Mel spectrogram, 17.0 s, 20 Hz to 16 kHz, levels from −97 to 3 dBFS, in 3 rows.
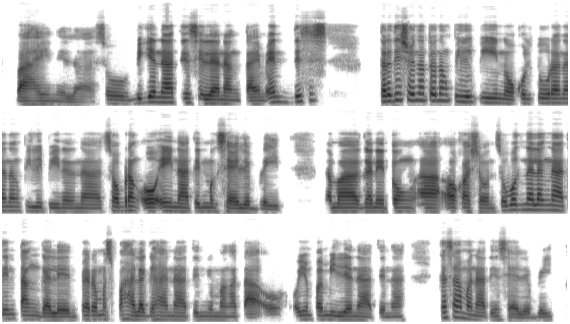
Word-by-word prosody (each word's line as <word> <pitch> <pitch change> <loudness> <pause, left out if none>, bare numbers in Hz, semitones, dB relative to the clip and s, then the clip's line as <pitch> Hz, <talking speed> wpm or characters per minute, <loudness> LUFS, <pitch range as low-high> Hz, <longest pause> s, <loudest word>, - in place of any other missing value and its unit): bahay 110 0 0
nila. 95 -4 -11
So 130 -2 -5
bigyan 165 +7 +2
natin 165 -2 +4
sila 135 -3 +5
ng 120 -1 -1
time 115 +1 -1
and 175 -1 -4
this 195 +7 -2
is 240 - +6 0.5
tradisyon 230 +4 +5
na 230 - -1
ito 225 -1 -1
ng 220 0 -4
Pilipino 160 -7 -1
kultura 150 +1 -2
na 150 0 -3
ng 145 -1 -6
Pilipino 130 -3 -5
na 120 -1 -4
sobrang 150 +2 +2
OA 140 0 +5
natin 135 0 +1
mag-celebrate 115 -4 +1 0.4
sa 130 - -4
mga 130 0 +5 0.2
ganitong 130 0 0
ah, 125 -1 +4 0.2
okasyon. 125 -3 -1
So 155 - -3
huwag 185 +2 0
na 185 0 +2
lang 175 -1 +2
natin 155 -2 +2
tanggalin 115 -4 0
pero 135 +3 -2
mas 140 0 -2
pahalagahan 125 -2 -2
natin 120 0 -5
yung 115 - -12
mga 115 -1 -5
tao 105 0 -3
o - - -22
yung 135 +1 -5
pamilya 125 -2 -2
natin 115 0 -5
na 115 - -7 0.4
kasama 190 -7 -1
natin 120 -1 -4
i-celebrate. 105 0 -7
130 Hz, 180 wpm, -21 LUFS, 120-155 Hz, 0.5 s, is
